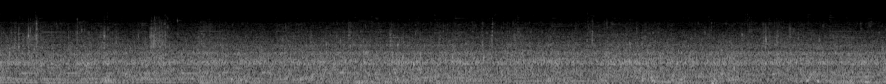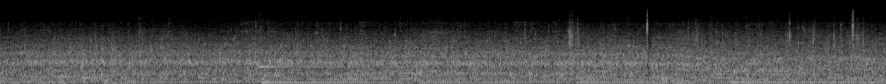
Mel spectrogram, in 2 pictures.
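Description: Creek water flows in a wilderness setting, a dense, continuous rushing and gurgling that stays even and fairly close for the whole stretch, with no voices over it.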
